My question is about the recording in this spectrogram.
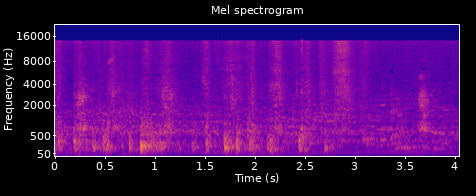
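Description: Small dog playing with a sock: a string of short, irregular dog noises mixed with quick scuffles and clicks.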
